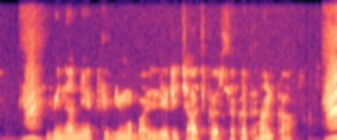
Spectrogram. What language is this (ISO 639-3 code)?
hne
